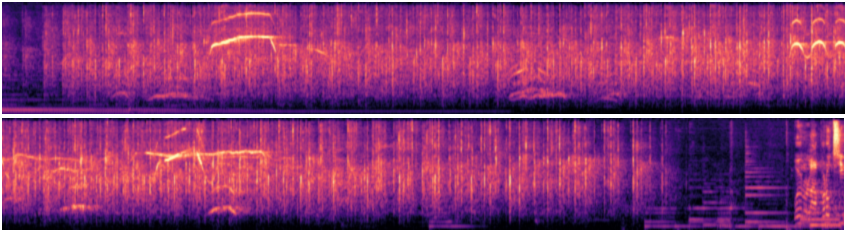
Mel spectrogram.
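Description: A concert audience applauding with whistles and shouts after a salsa number. The last chord's low bass notes ring out for the first few seconds. A couple of low instrument notes sound near the end.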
